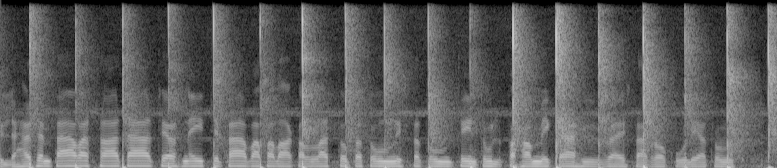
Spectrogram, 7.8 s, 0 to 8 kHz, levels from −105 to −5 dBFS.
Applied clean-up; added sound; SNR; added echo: none; Hands; 1 dB; none.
